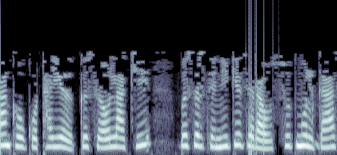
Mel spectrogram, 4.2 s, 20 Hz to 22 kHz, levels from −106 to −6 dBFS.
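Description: Throughout the speech, everything above 5.6 kHz is missing and the remaining sound is watery and swirling, the kind of heavy damage that fits MP3 compression at a bitrate around 16 kbps, likely starved of bits. The encoder cuts the treble and lets weak frequency lines flicker between frames. That constant, whole-clip character sets it apart from the brief events below.

At 1.62 s and 2.89 s, pre-echo appears as a hiss of about 13 and 14 ms that leads a sharp attack. The codec spread noise sized for the loud onset across its whole block, so the hiss comes before the attack, not after it.

From 3.07 to 3.48 s comes processor overload crackle, a gritty tearing made of tiny silent dropouts. The pattern fits roughly ten short buffers of about 1.5 ms each going unfinished. Unlike a codec artefact, it is a cluster of hard-edged gaps that stops when the load passes.

At 3.67 s, pre-echo returns as a smear of about 12 ms before another attack, with the same cause as before.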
